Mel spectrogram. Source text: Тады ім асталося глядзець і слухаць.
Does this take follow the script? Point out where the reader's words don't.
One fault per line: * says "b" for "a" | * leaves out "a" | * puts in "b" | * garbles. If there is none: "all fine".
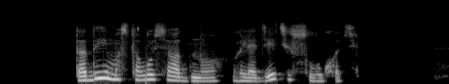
* puts in "адно"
